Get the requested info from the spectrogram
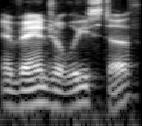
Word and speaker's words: Evangelista: Philip Forsberg, Ryan O'Reilly, and Luke Evangelista. – Evangelista, thank you, is their top line. – If it's not pronounced Evangelista, he needs to get on it.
